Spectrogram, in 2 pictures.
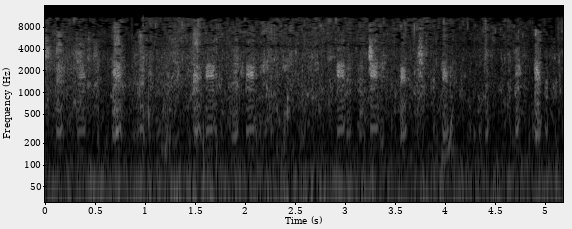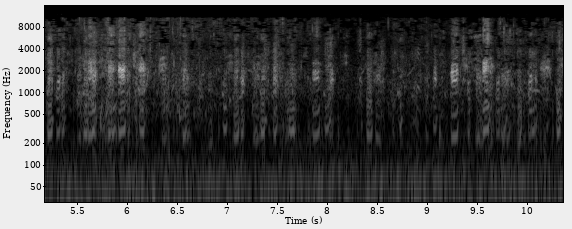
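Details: Ducks chattering with clipped nasal quacks in uneven clusters, brief louder calls rising above a softer ongoing murmur of the flock.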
